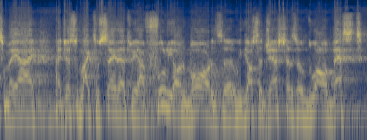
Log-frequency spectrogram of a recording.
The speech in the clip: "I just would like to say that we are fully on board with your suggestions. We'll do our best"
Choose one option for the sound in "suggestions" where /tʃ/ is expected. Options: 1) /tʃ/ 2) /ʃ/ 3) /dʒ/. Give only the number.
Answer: 1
